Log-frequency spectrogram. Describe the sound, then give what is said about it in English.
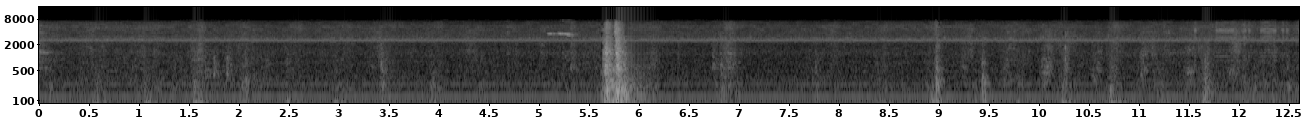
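A door is shut with a single sharp thud midway through, followed by faint clicks like a lock turning, against a low steady hum and no one speaking. “Okay, I don't want you to tickle me in my sleep, so I'm gonna go close the door and lock it.”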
